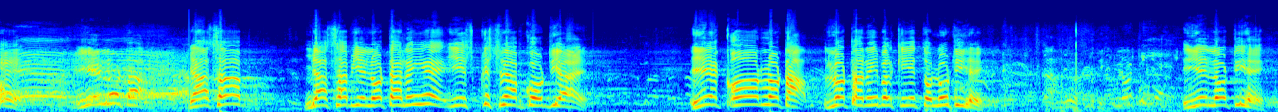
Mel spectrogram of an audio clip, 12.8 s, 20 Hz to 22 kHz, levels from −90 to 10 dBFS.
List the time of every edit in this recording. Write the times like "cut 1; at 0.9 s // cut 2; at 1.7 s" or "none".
none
